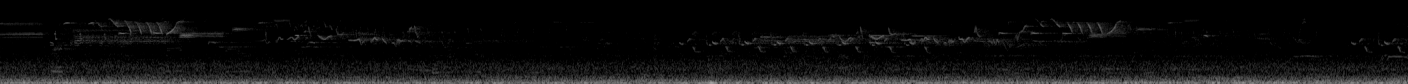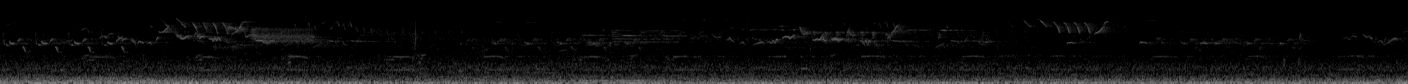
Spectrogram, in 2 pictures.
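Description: Several birds singing, with short trilled and whistled song phrases repeating every few seconds, over a steady low outdoor rumble.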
